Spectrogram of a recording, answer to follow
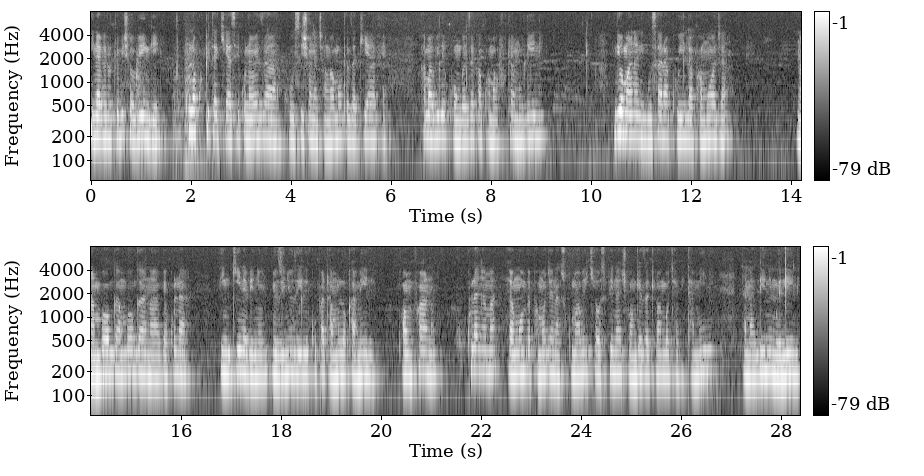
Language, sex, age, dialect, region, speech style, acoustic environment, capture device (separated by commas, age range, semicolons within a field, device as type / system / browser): Swahili, male, 25-34, Kenya - Nairobi Sheng-influenced, Kenya, focused, silence, desktop / Windows / Chrome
